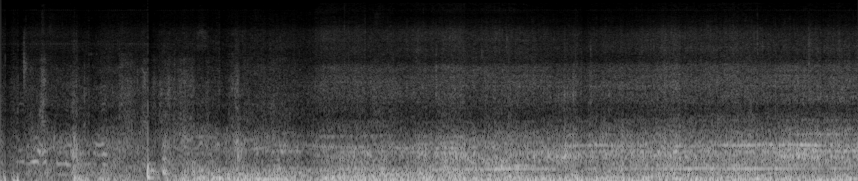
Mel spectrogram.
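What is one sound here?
Waves slosh against a boat's hull.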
